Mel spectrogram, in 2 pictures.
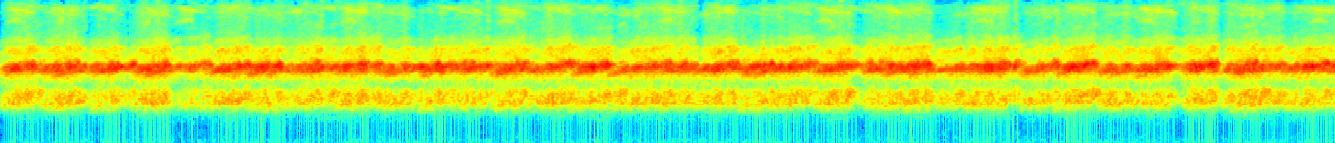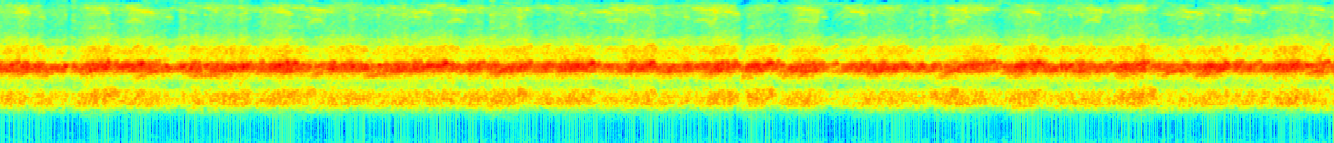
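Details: Frogs singing in a dense chorus at a pond in a horse pasture, recorded on a Zoom recorder: continuous overlapping trilled croaks forming steady bands, one brighter and higher, one lower, with no pauses throughout.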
